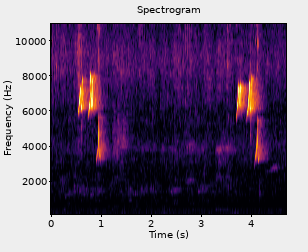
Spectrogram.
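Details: Cinereous tit delivering sharp, high 'tembakan' shots meant to lure other birds into singing: two bursts of three rapid piercing, slurred whistles, about three seconds apart, with a quiet background and a low steady hum.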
